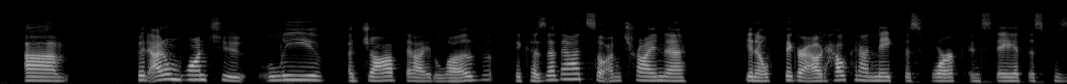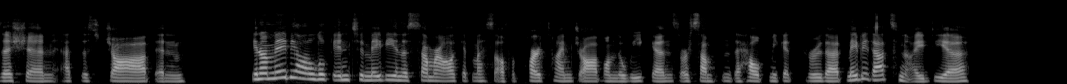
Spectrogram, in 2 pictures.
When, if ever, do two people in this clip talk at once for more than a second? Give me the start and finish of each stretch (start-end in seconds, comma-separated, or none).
none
